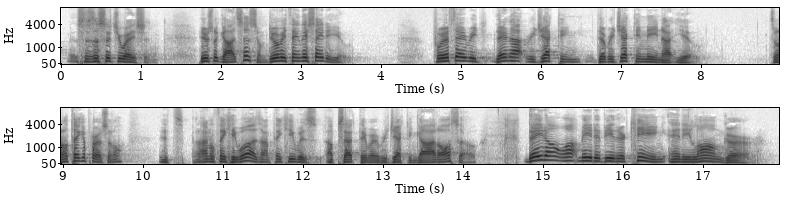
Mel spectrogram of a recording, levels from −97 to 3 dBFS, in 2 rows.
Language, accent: English, American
